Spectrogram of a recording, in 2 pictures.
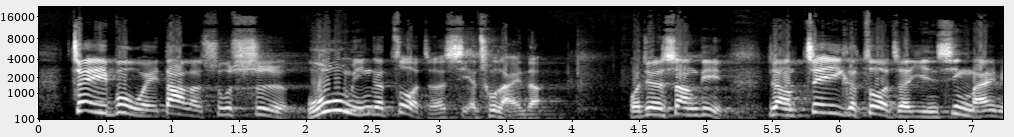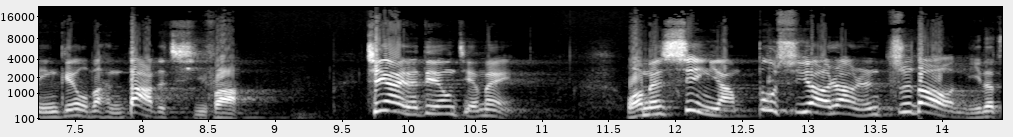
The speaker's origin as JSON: {"language": "Chinese", "country": "Taiwan", "tie": "born there", "said": "像我就是山东第2代台湾生的山东人，冒牌的啊。我说我是山东人，但我从来没有去过山东啊。"}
